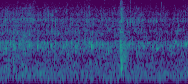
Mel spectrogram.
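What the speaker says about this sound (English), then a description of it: "you will pour this water outside in this way because it is very dirty" Dirty water poured out onto a river bank while sand is being made, a steady faint trickling, splashing flow running continuously with one brief louder splash near the end.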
